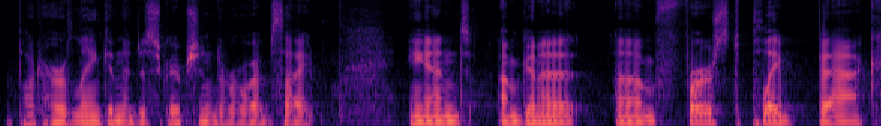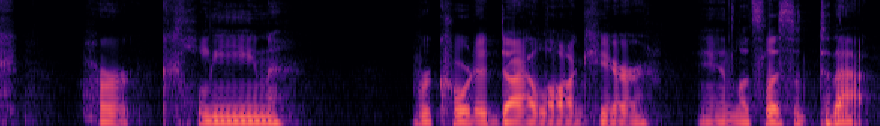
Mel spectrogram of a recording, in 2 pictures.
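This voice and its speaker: A man's voice: on the low side, slow, no echo. A middle-aged man hosting a casual audio tutorial, explaining things as a sound mixer would. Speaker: host, sound editor and mixer.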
